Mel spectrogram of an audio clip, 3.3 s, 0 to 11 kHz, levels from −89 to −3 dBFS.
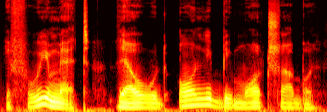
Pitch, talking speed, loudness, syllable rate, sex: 100 Hz, 165 wpm, -16 LUFS, 4.5 syllables/s, male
